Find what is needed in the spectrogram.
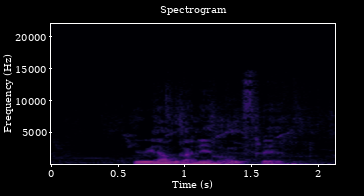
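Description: A man's low voice, about a second of drawn-out vocal sound without clear words, starting about half a second in after a moment of near silence.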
